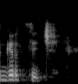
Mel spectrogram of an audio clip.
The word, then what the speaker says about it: Grcic: i'm quite used to it's gersich and yes i'm bosnian so yeah thank you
